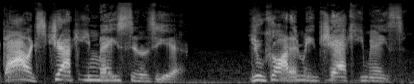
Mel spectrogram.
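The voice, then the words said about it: Raspy imitated man's voice. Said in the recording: “he had this raspy voice. It was so funny.”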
